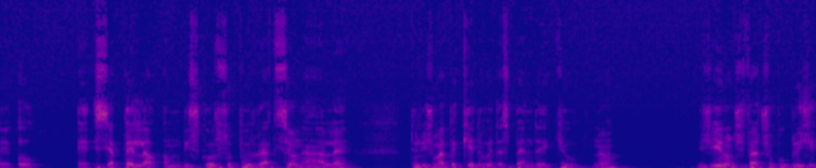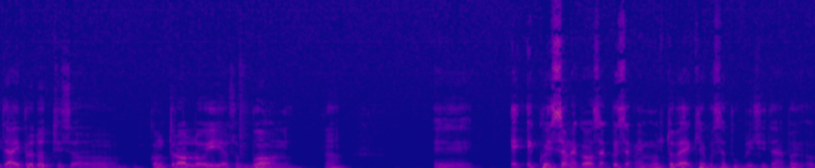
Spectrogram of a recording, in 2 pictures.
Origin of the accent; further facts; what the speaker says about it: Cosenza, Calabria, Italy; Vabbè, ma io sono da Cosenza, quindi cioè, la moglie un poco mi sta civilizzando, ma insomma, ma io sono di Cosenza.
